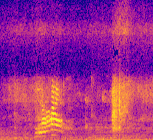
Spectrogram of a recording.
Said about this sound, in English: Always meowing while I'm trying to record.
